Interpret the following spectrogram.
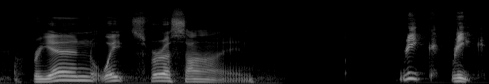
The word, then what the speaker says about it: Reek: Reek. It rhymes with weak.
